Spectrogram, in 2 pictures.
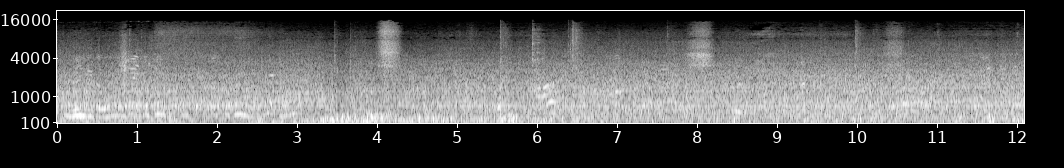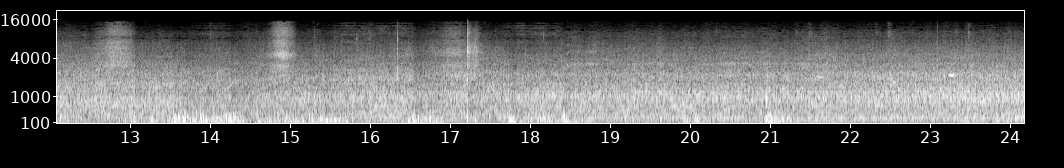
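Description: Fire engine engines idle with a steady low rumble nearby.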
